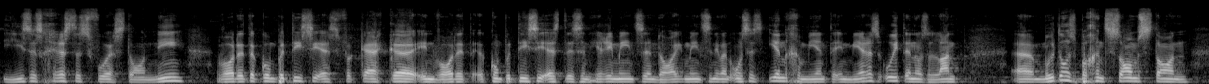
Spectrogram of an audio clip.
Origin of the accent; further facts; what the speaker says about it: Caledon, Western Cape, South Africa; Ek kom al van Caledon af, 'n lekker platlandse plek, en toe ek groot geword het, allemaal kerk toe gegaan.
